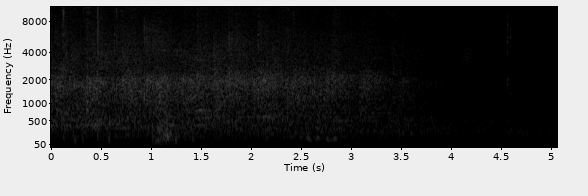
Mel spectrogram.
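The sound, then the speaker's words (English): A crowd claps in a dense, steady burst of applause that holds for a few seconds, then gradually thins and fades out toward the end. “Round of applause, guys, please.”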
